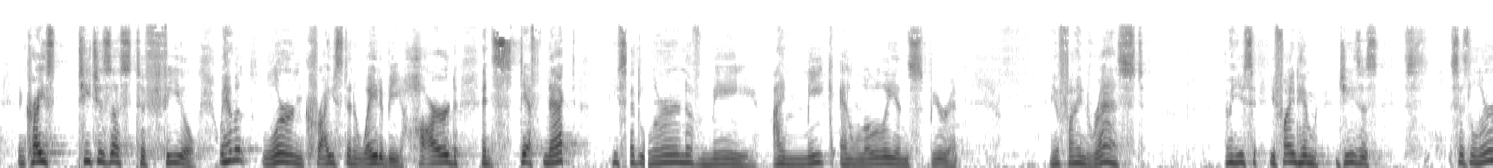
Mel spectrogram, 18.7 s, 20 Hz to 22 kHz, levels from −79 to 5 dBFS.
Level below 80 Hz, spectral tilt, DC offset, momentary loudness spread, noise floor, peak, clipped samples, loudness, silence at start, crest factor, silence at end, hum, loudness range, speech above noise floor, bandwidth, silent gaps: -60 dBFS; -6 dB/octave; under 0.1%; 11 LU; -62 dBFS; -6 dBFS; under 0.1%; -25 LUFS; 0.25 s; 20 dB; 0 s; none; 6 LU; 38 dB; 11.5 kHz; none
